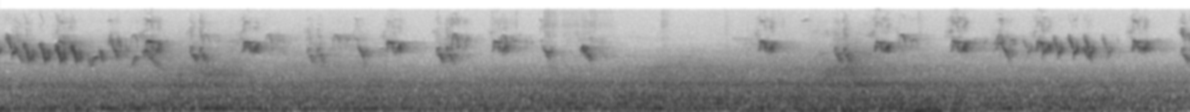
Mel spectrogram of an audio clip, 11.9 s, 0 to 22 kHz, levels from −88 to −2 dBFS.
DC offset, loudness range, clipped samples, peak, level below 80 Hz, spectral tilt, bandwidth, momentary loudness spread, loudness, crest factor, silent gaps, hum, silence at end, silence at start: under 0.1%; 2 LU; under 0.1%; -8 dBFS; -34 dBFS; -4.5 dB/octave; 16.5 kHz; 4 LU; -23 LUFS; 16 dB; none; none; 0 s; 0 s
